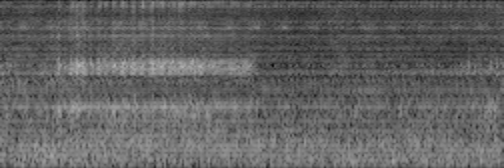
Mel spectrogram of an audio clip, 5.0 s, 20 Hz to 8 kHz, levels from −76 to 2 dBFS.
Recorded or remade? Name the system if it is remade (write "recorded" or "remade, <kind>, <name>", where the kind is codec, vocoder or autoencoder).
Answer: remade, vocoder, HiFi-GAN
